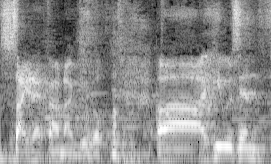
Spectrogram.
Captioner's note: laughs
